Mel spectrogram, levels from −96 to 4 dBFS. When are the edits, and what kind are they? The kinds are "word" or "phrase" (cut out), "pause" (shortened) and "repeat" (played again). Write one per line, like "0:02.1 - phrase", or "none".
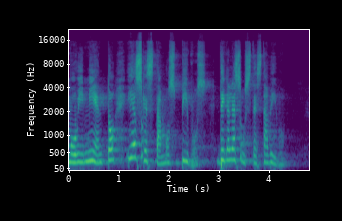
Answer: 0:01.5 - word
0:02.9 - pause
0:03.4 - word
